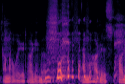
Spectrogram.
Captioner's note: laughing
